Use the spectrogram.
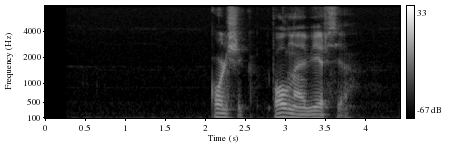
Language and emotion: Russian, neutral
